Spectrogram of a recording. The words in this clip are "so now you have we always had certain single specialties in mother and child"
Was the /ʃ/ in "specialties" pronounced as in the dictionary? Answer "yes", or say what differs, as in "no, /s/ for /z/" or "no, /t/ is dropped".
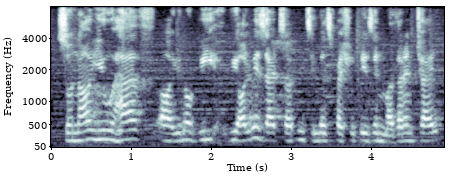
yes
